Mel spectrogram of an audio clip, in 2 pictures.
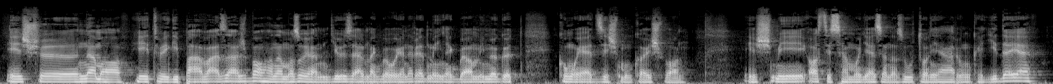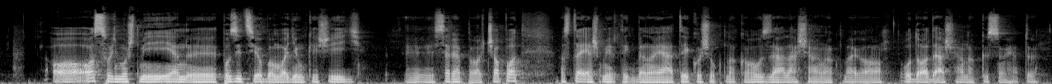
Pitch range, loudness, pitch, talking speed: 110-125 Hz, -13 LUFS, 115 Hz, 150 wpm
